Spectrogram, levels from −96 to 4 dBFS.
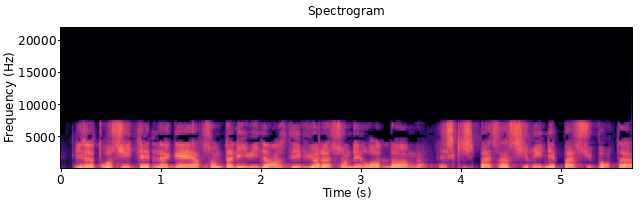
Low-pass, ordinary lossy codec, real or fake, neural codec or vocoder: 7.2 kHz; none; real; none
